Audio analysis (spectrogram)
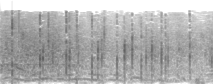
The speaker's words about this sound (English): Please give a round of applause to our panelists.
